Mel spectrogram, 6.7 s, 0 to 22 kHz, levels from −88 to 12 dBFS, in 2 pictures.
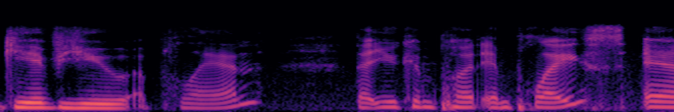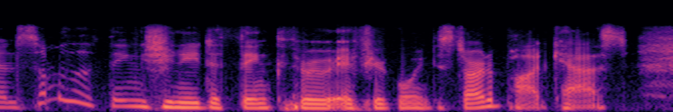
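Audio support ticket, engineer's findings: Voice and room noise swell, 0.89 s to 3.96 s, about 7 dB, after an input drop of about 13 dB as the talker moved off-mic near 0.5 s. Automatic gain rising: AGC ramping gain slowly, lifting background with speech.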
